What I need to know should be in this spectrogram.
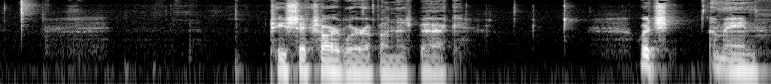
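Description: A small screwdriver scrapes and clicks against tiny metal screws.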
